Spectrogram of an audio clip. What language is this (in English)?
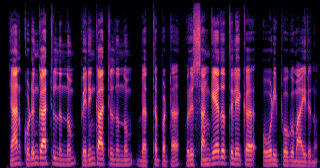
Malayalam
